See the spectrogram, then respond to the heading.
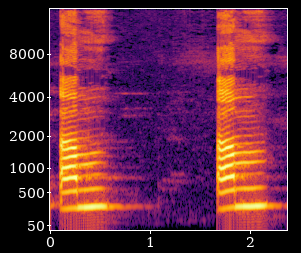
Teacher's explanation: ہم پڑھیں گے، اب ہم یہاں پہ من نہیں پڑھیں گے، بلکہ تھوڑے سے جیسے، کیونکہ ہمیں پتہ ہے کہ نون کی آواز کو میم میں بدلنا ہے، اور میم جو ہے وہ دونوں ہونٹوں کو آپس میں ملانے سے ادا ہوتا ہے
